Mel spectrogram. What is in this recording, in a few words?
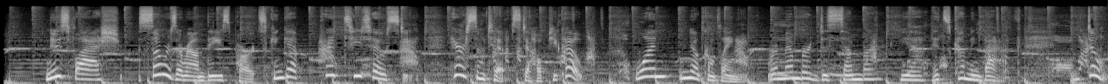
playful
